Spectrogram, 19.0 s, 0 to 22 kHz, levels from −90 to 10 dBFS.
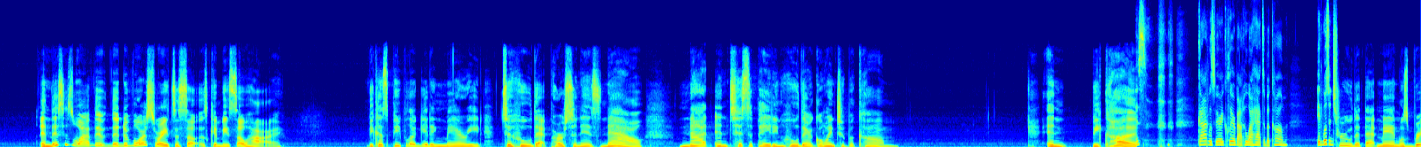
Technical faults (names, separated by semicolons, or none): section at the wrong speed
